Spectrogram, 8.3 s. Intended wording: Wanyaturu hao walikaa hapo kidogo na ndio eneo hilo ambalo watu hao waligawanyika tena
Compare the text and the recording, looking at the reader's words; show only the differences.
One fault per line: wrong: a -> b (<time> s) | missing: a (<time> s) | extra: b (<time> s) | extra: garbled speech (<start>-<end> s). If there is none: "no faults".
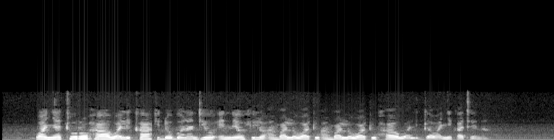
missing: hapo (2.2 s)
extra: ambalo watu (4.8 s)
